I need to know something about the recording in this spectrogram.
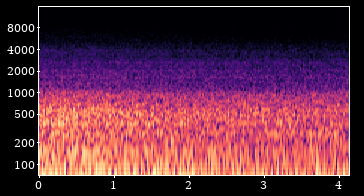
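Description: A passing truck rushes by close.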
